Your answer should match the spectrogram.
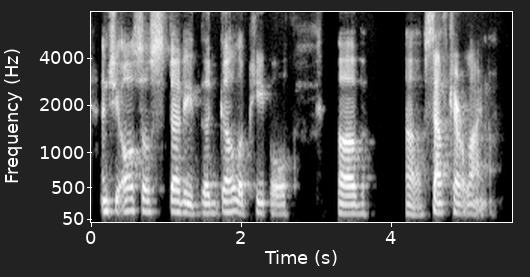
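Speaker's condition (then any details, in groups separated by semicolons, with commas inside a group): No condition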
